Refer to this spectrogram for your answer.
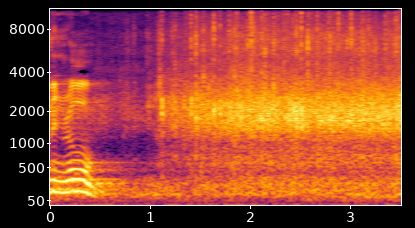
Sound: applause

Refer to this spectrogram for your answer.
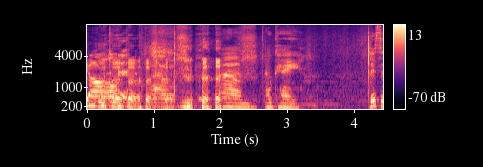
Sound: laughing

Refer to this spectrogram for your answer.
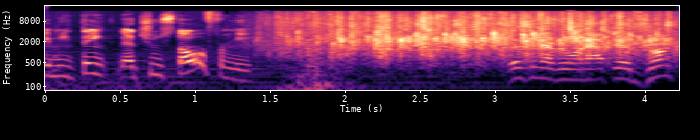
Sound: audience applauding

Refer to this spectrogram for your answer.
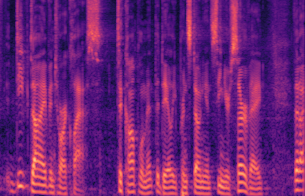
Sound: none

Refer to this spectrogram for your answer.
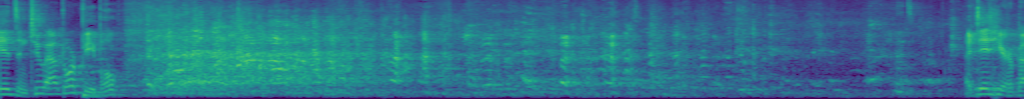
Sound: audience Laughing

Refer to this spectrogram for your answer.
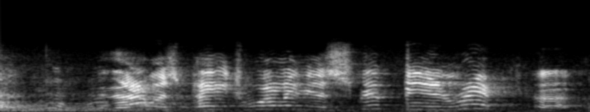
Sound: on phone

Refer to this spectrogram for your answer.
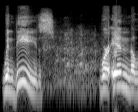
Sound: laughter

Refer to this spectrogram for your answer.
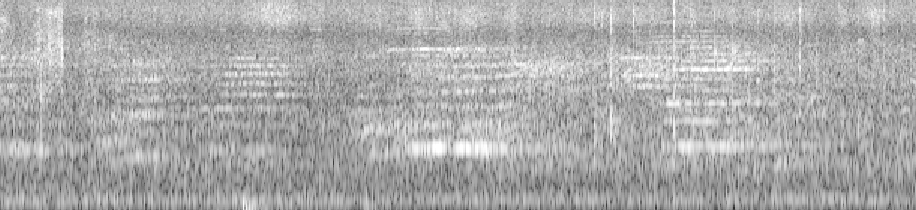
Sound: audience members shouting

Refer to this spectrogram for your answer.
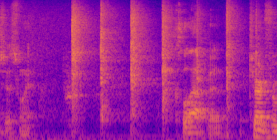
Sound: clapping hands

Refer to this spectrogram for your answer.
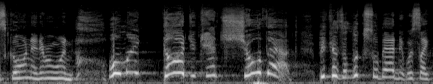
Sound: gasp

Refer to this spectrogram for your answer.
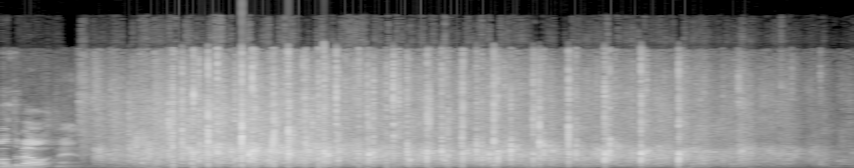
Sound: applause

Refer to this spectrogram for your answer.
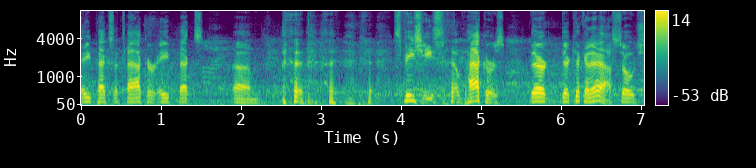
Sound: chuckles

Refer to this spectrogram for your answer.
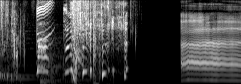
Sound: coughing

